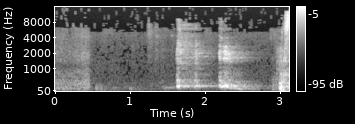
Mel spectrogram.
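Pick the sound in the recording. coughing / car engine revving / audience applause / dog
coughing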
